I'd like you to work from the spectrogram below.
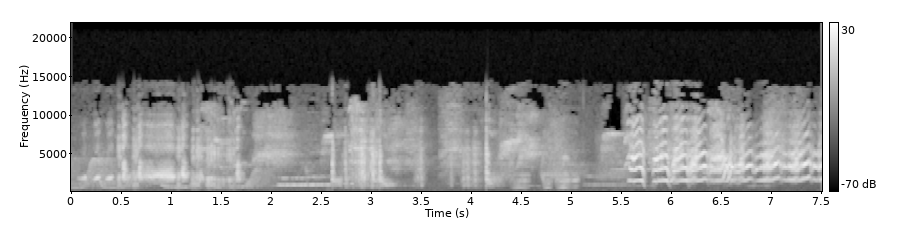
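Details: A lyrebird mimics construction noise, apparently learned from workmen installing galvanized corrugated sheeting, with rapid shifting whistles, mechanical-sounding buzzes and clicks, and sharp beeping tones that change every second or so.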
